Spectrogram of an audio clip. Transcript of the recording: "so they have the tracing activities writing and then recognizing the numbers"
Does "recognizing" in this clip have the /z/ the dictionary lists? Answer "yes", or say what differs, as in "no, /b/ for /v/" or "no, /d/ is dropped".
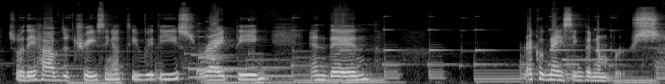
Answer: no, /s/ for /z/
